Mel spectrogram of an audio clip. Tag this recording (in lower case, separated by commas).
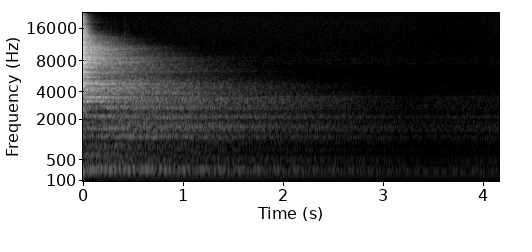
music, cymbal, percussion, crash cymbal, musical instrument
